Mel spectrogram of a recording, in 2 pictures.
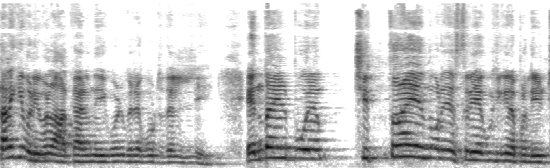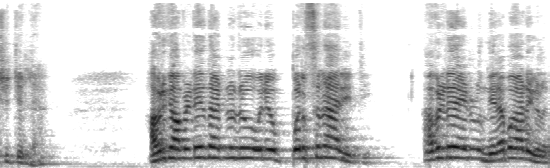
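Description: The man speaks at a high pitch with lively intonation. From Kerala, Thrissur area. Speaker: political commentator. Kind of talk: opinion monologue. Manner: animated.

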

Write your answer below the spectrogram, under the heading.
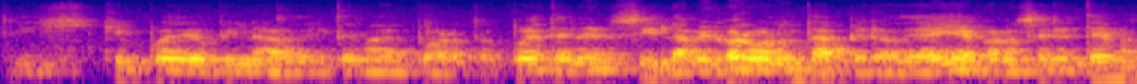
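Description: A man at a fairly low pitch and fairly quick pace, with fairly even intonation and strong room echo

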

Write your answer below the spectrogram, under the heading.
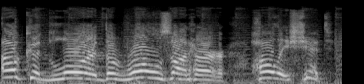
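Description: Over clear music in the background, a put-on character voice speaks at a high pitch and a fairly slow pace. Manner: lecherous, leering.

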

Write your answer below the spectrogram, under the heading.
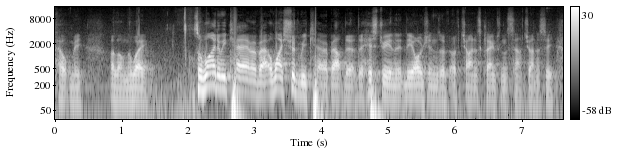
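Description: With a British accent, a man speaks at a very fast pace and a fairly low pitch. His intonation is lively. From Britain. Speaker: journalist and author on the South China Sea; speaker. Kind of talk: Q&A answers; lecture. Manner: hesitant, many fillers. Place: hall. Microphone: lapel.

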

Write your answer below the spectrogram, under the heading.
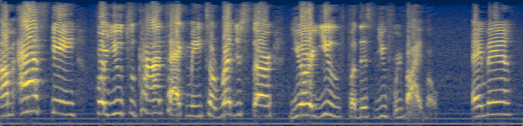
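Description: A woman talks at a fairly slow pace with light background noise behind her. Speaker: preacher. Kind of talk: sermon with prayer and call-and-response. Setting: online video broadcast to a church audience. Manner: fervent, repetitive, preacherly cadence, urging the congregation to respond; halting, with repeated words and restarts. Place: home room. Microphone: lapel.

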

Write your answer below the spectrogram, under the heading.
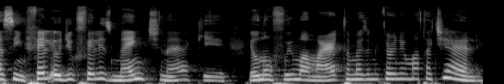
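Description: A woman talks at a moderate pace with ordinary pitch variation. Her tone is dark and mellow, and the background is quiet. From Brazil, Minas Gerais (Poços de Caldas); Minas Gerais, Brazil. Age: 30s. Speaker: athlete, distance runner; guest. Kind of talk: interview, casual chat. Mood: warm, proud, smiling. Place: studio. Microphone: studio mic.

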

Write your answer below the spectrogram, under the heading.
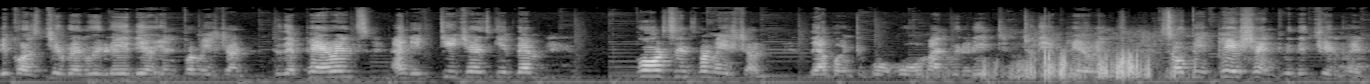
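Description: Faint music plays in the background as a woman speaks at a fairly slow pace, with a medium pitch and ordinary pitch variation. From Jamaica. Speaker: retired educator, former vice principal. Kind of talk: interview answer. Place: home room. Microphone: camera far.

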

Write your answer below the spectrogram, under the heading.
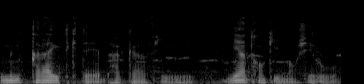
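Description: A man is speaking. His tone is dark and mellow. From Tunisia. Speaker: book publisher; radio guest. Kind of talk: radio interview. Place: studio. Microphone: studio mic.

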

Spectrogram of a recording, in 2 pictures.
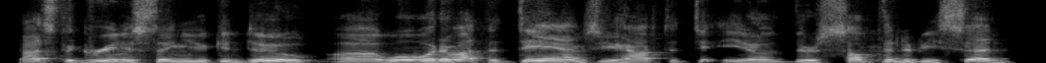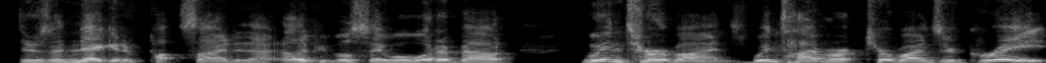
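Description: A man talks at a fairly quick pace with a fairly high pitch and ordinary pitch variation. The background is quiet. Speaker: energy auditor and workshop presenter. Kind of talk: lecture. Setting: video call. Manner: fast talker; animated.

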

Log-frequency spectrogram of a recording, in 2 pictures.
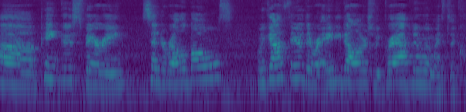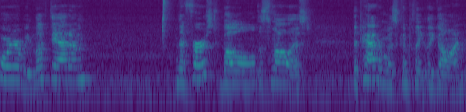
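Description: Amid light background noise, a woman talks at a moderate pace with ordinary pitch variation. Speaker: estate sale reseller. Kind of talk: casual show-and-tell vlog. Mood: enthusiastic about bargains. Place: home room. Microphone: phone near.

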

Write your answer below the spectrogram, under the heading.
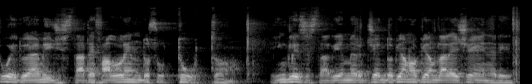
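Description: Over light background noise, a man with a Foggia accent and a fairly low voice talks at a moderate pace. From Italy, Foggia (Apulia); Apulia, Italy. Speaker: football YouTuber. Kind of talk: ranting monologue. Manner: animated. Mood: mocking, heated rant. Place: home room. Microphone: phone near.

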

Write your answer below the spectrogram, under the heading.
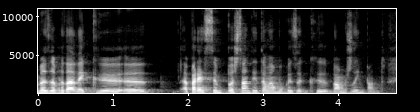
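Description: A woman is speaking. Her pace is moderate. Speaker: home vlogger. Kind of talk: casual vlog chat. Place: home room. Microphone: phone near.

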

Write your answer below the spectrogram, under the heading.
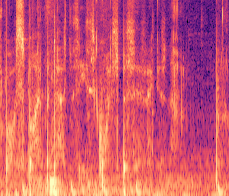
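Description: A soft-spoken whisper. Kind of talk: casual study-along commentary. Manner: soft ASMR whisper close to mic. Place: home room. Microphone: studio mic.

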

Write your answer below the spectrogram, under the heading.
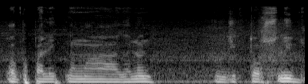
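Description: At a moderate pace, a man talks at a medium pitch amid noticeable background noise. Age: old. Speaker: diesel mechanic. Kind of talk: tutorial. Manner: casual.

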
